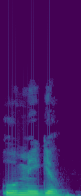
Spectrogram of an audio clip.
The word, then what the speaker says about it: Oméga: rouge ça c'est quoi c'est une lettre grecque lettre grecque et ça se prononce Omega voilà est-ce que maintenant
